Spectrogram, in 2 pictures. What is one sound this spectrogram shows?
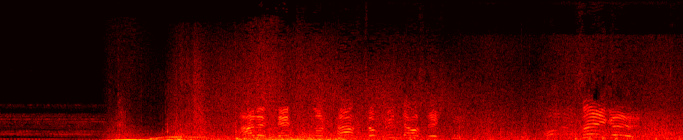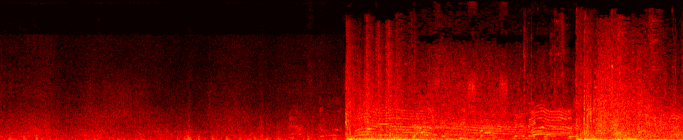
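Wind blows across the open sea.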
